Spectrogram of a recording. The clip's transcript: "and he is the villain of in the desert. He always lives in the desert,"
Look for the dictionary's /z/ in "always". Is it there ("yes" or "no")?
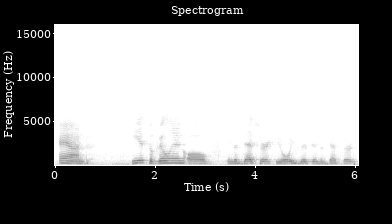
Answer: yes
